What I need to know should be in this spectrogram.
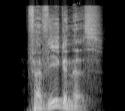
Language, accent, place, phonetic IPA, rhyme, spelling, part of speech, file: German, Germany, Berlin, [fɛɐ̯ˈveːɡənəs], -eːɡənəs, verwegenes, adjective, De-verwegenes.ogg
- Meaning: strong/mixed nominative/accusative neuter singular of verwegen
